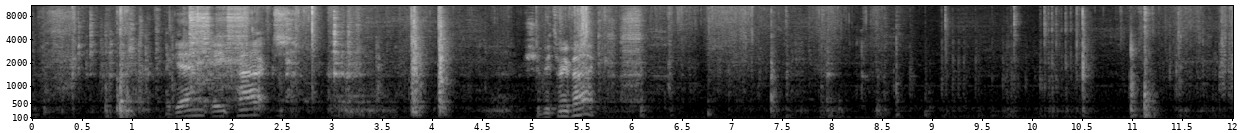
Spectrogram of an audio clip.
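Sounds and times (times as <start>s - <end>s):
wrappers rustling: 5.0s - 8.6s, 11.3s - 12.0s.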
